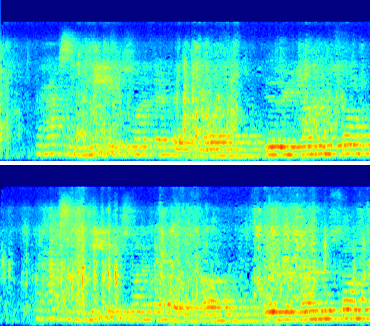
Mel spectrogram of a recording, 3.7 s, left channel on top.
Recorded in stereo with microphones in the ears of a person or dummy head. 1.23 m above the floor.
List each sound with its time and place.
0.3 s a woman speaking: 10° right (ahead or behind), 2.5 m
1.7 s a man speaking: 70° right (ahead or behind), 1.9 m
